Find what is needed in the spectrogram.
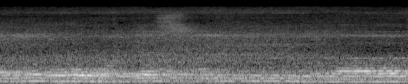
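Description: Arabic devotional chanting by a single voice in long, slowly moving held notes, with a steady low hum underneath.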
